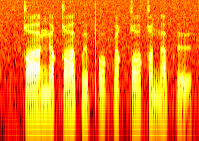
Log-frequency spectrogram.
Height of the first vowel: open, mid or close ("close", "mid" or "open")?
open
